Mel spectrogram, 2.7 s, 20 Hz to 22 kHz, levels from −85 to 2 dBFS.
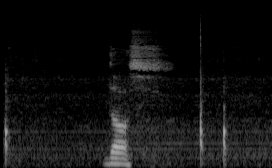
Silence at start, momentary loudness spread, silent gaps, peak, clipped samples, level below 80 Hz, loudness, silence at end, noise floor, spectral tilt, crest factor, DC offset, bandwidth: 0.05 s; 19 LU; none; -18 dBFS; under 0.1%; -76 dBFS; -37 LUFS; 0.45 s; -63 dBFS; -5 dB/octave; 22 dB; under 0.1%; 14 kHz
